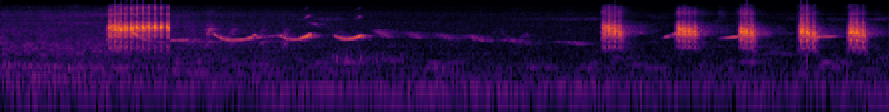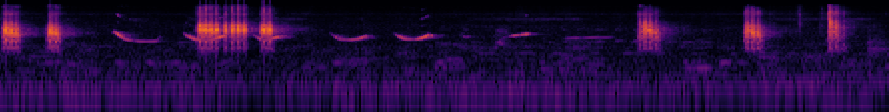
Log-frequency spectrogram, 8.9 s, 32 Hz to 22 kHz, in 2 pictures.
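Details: Common iora in full voice seeking a rival, dated 27 December 2022: runs of looped, bouncing whistled notes broken by loud harsh rasps and quick clicking bursts, against a quiet low hum.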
